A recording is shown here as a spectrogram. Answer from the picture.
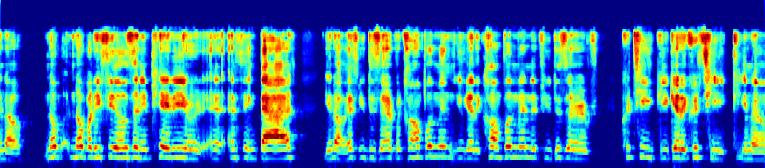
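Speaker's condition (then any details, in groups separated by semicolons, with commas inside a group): Spastic quadriplegic cerebral palsy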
